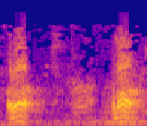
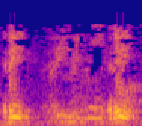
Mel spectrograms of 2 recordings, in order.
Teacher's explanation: Ro ketika fathah dia tebal. Ro, ro. Kalau kasroh tipis. Ri, ri. Ro, ri.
